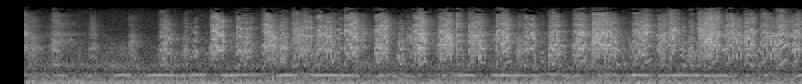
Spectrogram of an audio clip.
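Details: Wild Quaker or Monk parakeets at a huge twig nest in a palm tree by the beach in Southwest Florida, a noisy colony; harsh, rasping squawks repeated rapidly, about four per second, with a steady low hum underneath.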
